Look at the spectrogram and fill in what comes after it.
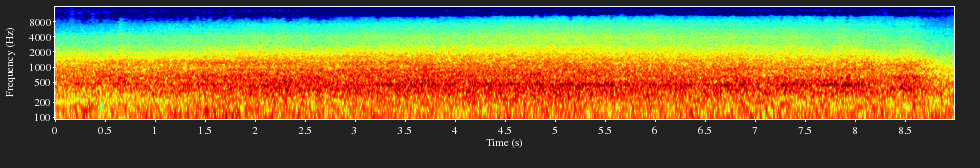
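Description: Electric multiple-unit passenger train rolling across a steel truss railway bridge, a steady rumble with a droning hum that grows louder as it passes and fades away near the end as the train runs off the bridge.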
